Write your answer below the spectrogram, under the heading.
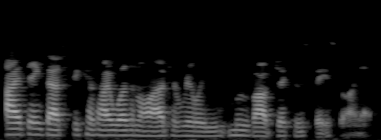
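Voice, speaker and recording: A woman's voice: rumbling low, steady tone, fairly quick, phone-quality sound. A woman hosting a podcast, telling a long sardonic story full of tangents and "okay?" asides, recorded on a voice recorder. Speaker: podcast host. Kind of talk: rambling solo storytelling.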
